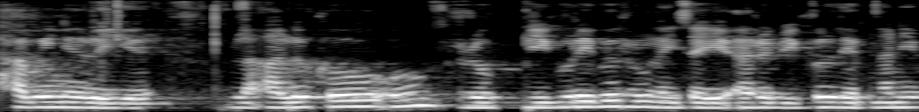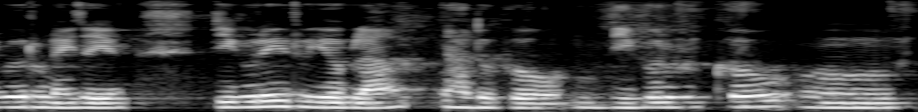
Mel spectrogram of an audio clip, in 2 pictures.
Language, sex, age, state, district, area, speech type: Bodo, male, 30-45, Assam, Chirang, rural, spontaneous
